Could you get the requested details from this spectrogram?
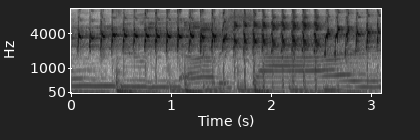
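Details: Lovebird, male or female, singing a tune said to show promise of becoming konslet, a long continuous song: dense rapid high chattering twitters pulsing about three times a second, steady throughout, over background music with a thumping beat.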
